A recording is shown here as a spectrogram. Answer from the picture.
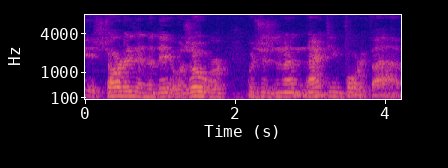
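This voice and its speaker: A man's fairly high voice with a Southern US accent, ordinary pitch variation and a moderate pace, amid noticeable background noise and audible room echo. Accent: Southern US (Georgia). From Atlanta, Georgia, US South. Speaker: grandparent interviewed about family history. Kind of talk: family oral history interview.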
